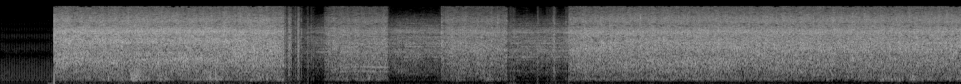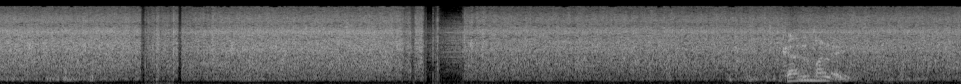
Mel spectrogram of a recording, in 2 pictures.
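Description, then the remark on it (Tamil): Hail pours down in Goa, India, in a dense, continuous, loud roar of tiny impacts, broken only by a few brief dips, with a faint voice briefly rising near the end. “3 நாளைக்கு முதல்ல கோவான்ற இடத்திலே, இந்தியா கல்மழை பெய்திருக்குது.”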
